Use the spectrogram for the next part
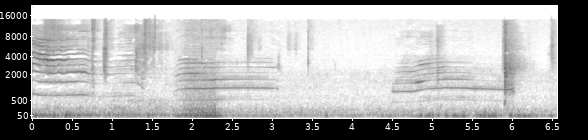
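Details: Male street cat with a Bengal look, in heat, calling a female: a short opening cry, then two long, level, nasal meows about two and a half seconds apart, over low rumble.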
